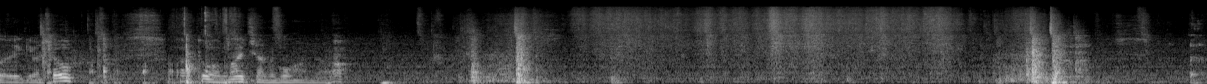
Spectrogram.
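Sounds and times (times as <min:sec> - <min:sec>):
food containers clattering: 0:00.4 - 0:02.5.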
